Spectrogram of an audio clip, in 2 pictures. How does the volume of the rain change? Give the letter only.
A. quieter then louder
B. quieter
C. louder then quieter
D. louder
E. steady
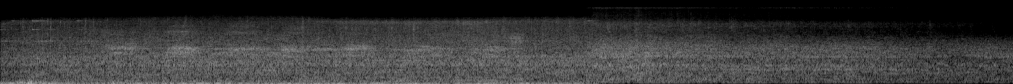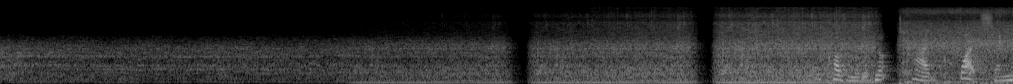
A.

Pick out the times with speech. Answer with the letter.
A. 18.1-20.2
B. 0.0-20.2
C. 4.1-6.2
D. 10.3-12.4
A.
